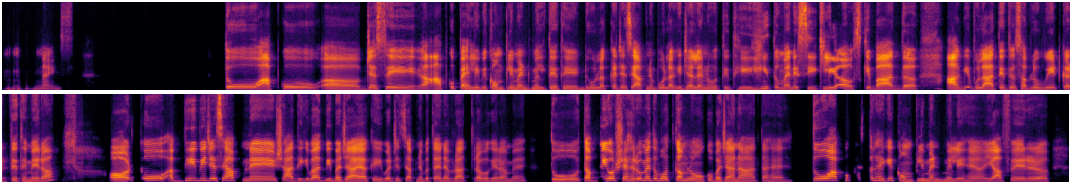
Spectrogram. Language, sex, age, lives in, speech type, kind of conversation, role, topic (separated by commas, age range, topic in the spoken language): Hindi, female, 25-29, India, conversation, podcast, host, Bachpan ki kaunsi hobby tum aaj bhi karte ho?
